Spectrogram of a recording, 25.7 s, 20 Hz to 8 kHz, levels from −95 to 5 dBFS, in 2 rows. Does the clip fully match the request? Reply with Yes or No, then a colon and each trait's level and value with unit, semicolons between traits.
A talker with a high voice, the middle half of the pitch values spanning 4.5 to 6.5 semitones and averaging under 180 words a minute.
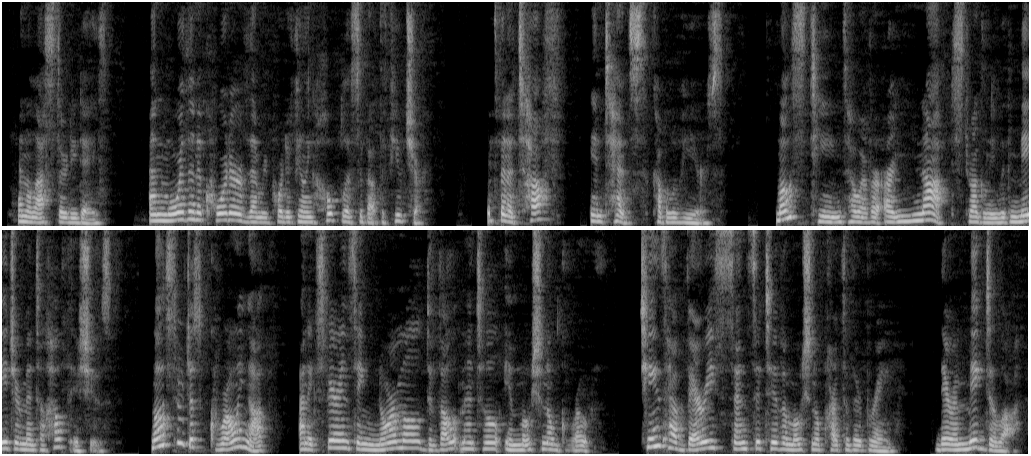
Yes: high, 195 Hz; average, 4.9 semitones; average, 140 wpm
